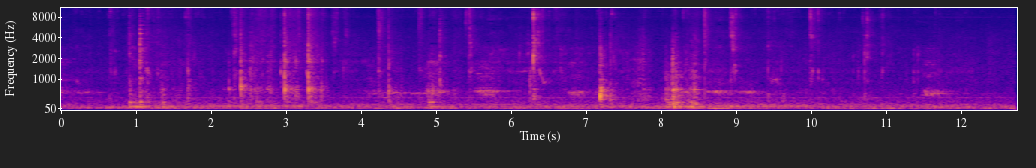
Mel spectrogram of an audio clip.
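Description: Close-up chewing and mouth sounds while eating, with a fork clinking and scraping on a metal tray a number of times, some strikes leaving a short metallic ring.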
